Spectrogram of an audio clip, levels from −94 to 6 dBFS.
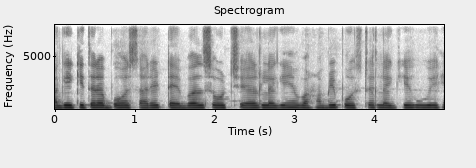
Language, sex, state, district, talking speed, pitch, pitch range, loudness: Hindi, female, Haryana, Rohtak, 195 wpm, 195 Hz, 190-200 Hz, -16 LUFS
